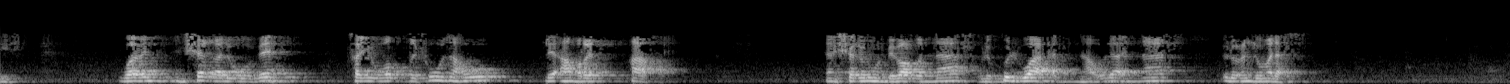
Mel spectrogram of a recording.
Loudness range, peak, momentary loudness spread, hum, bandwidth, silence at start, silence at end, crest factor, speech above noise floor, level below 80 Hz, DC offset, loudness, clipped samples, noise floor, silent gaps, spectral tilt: 5 LU; 0 dBFS; 15 LU; none; 4.5 kHz; 0 s; 2 s; 20 dB; 36 dB; -56 dBFS; under 0.1%; -19 LUFS; under 0.1%; -54 dBFS; none; -5 dB/octave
